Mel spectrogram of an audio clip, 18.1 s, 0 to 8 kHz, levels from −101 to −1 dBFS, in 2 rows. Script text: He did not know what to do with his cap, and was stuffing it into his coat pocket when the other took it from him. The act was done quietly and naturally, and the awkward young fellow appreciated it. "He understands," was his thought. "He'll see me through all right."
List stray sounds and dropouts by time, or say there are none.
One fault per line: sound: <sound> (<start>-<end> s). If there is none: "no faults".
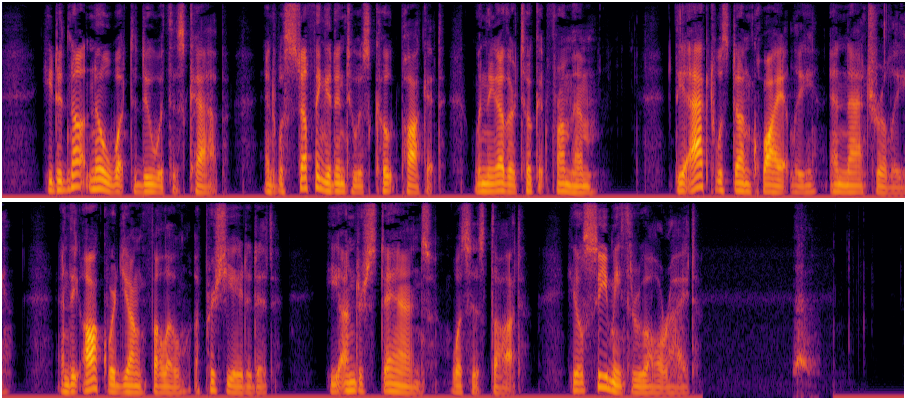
sound: bark (16.9-17.2 s)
